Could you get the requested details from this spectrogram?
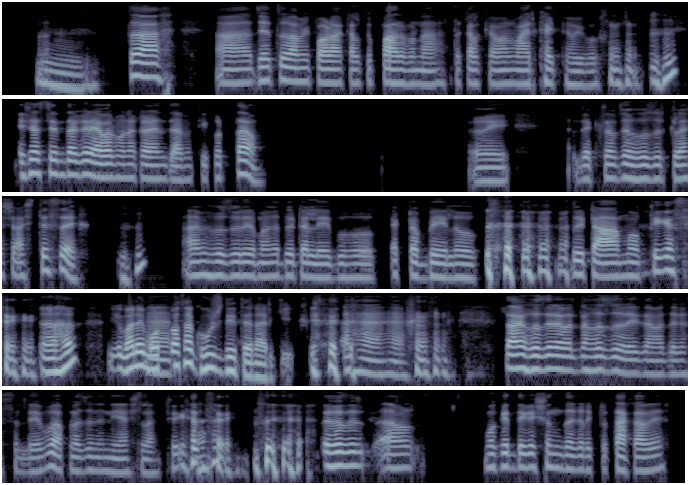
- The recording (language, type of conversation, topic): Bengali, unstructured, তোমার প্রিয় শিক্ষক কে এবং কেন?
- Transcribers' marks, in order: chuckle; laughing while speaking: "আছে?"; chuckle; laughing while speaking: "ঠিক আছে?"; chuckle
